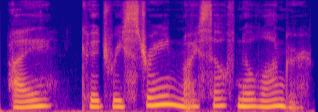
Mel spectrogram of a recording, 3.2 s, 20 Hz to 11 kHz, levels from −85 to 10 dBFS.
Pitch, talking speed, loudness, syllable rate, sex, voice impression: 200 Hz, 115 wpm, -13 LUFS, 3.3 syllables/s, female, feminine, adult-like, relaxed, slightly weak, slightly dark, intellectual, calm, slightly strict, sharp, slightly modest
